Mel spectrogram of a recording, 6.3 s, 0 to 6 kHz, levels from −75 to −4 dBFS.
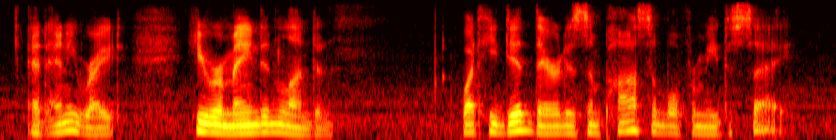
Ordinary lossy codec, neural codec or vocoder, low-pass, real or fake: AAC, 48 kbps; none; 5.4 kHz; real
